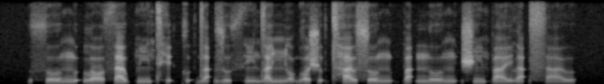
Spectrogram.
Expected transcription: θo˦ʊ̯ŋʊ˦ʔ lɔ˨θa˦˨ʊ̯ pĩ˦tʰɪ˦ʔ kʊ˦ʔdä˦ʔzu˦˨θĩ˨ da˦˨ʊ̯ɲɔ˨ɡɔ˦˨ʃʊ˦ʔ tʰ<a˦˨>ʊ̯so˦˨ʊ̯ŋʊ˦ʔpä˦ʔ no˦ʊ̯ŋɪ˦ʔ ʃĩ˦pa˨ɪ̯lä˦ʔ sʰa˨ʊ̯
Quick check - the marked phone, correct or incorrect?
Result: correct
